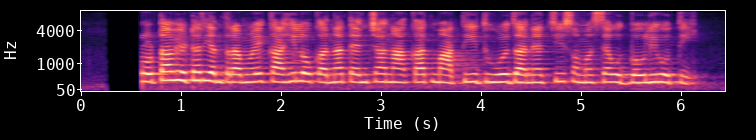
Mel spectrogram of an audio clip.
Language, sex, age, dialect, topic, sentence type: Marathi, female, 18-24, Standard Marathi, agriculture, statement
